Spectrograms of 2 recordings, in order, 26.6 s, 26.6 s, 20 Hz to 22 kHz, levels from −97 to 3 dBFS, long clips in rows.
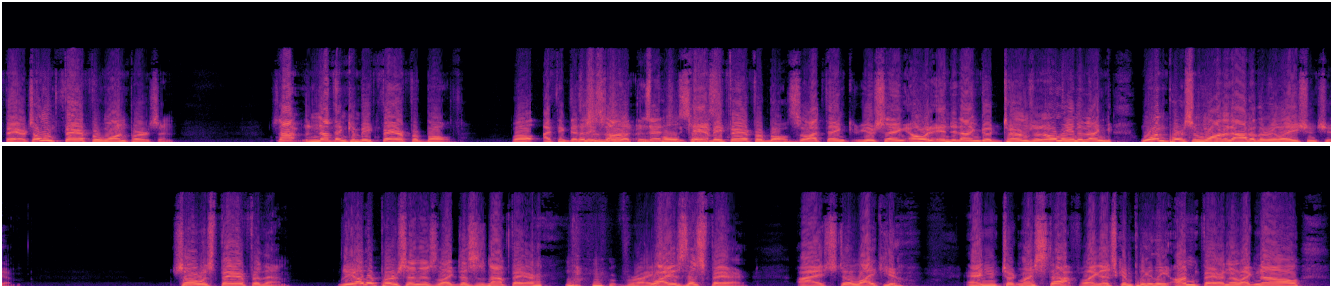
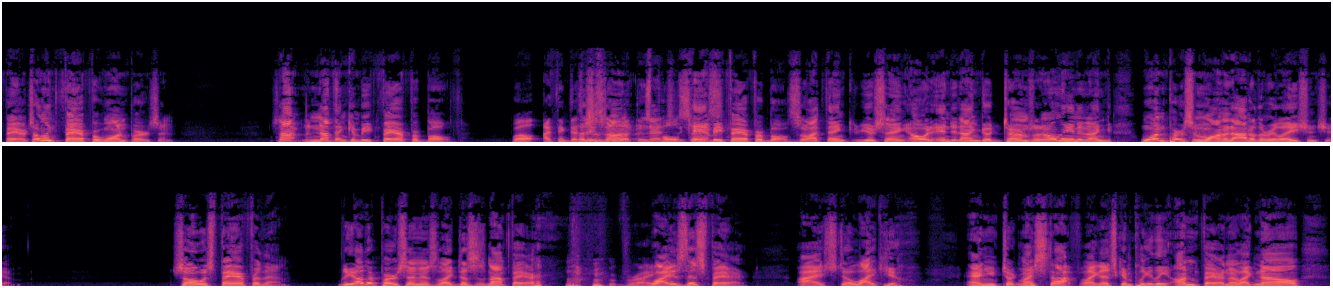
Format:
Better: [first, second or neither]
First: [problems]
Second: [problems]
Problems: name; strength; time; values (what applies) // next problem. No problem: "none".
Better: second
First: distortion; heavy; 16% of the sound clipped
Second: none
